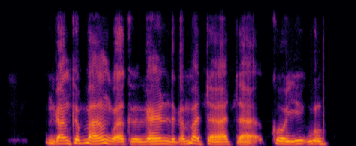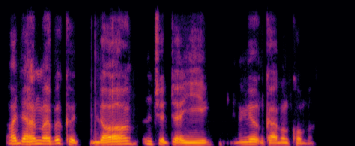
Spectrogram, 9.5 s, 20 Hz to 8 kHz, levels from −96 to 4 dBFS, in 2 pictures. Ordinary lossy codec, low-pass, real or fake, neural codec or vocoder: Opus, 64 kbps; 7.2 kHz; fake; codec, 16 kHz, 4 kbps, X-Codec, HuBERT features, trained on LibriSpeech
